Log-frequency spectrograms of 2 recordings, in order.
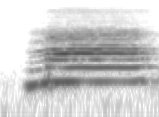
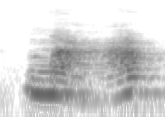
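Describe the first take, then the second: First: "ma" held long on a high, level tone; sustained, even-pitched "ma"; Mandarin tone. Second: "ma" held long on a low, dipping tone; drawn-out low "ma" with a dip; Mandarin tone. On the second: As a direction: say "ma" low, dipping then lifting. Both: Shown as a demonstration. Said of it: "só mudou o jeito de dizer".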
